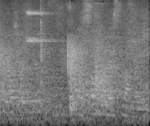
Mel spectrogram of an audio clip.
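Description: A cue strikes a ball with a sharp tap.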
